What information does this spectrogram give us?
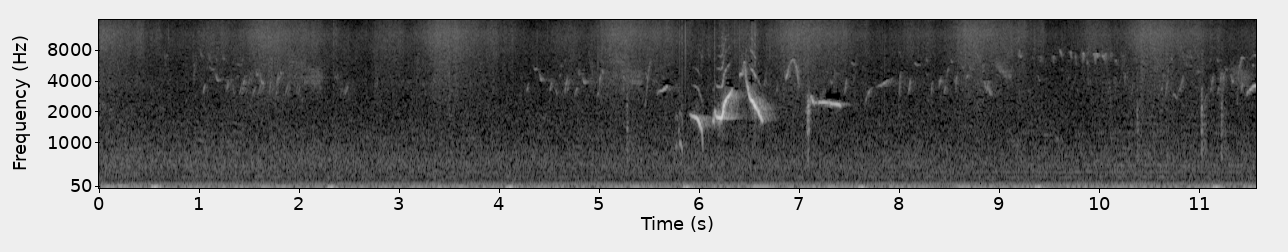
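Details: Australian Grey Shrike-thrush giving a short, loud cluster of ringing whistled notes midway, some steeply rising, others falling, followed by a single level whistle, with faint distant chirps and soft background hiss.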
